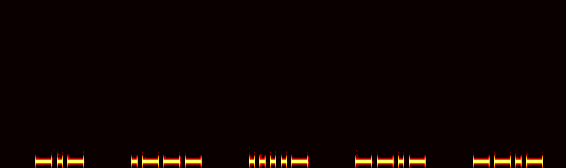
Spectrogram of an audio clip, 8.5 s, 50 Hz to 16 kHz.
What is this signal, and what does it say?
Morse code, heard as a keyed tone, about 15 wpm, spaced as for 9 wpm, 700 Hz. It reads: KJ4QQ
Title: USA Call Signs - 3x Character Spacing - 15wpm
